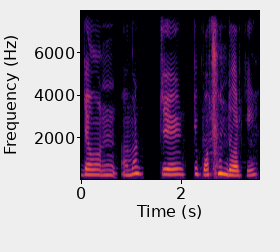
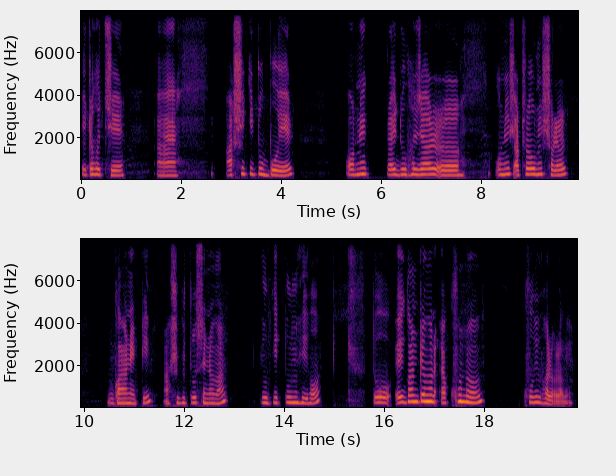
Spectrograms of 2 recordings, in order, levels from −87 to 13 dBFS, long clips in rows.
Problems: none marked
